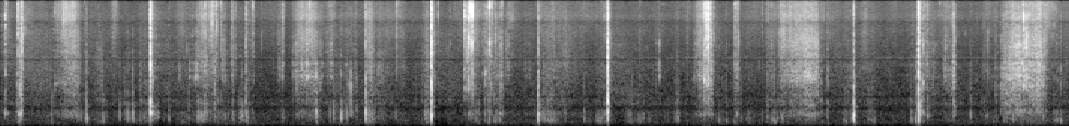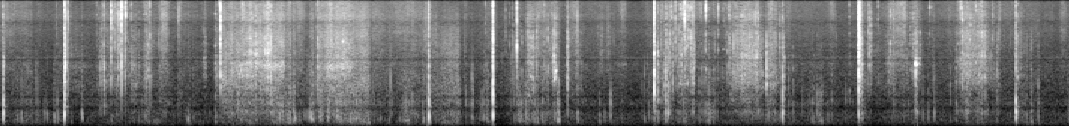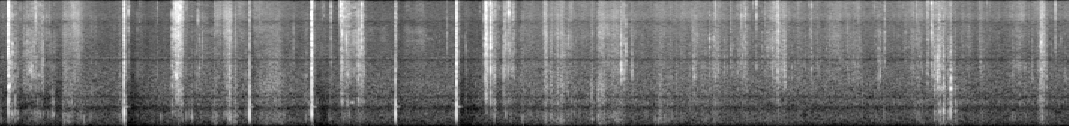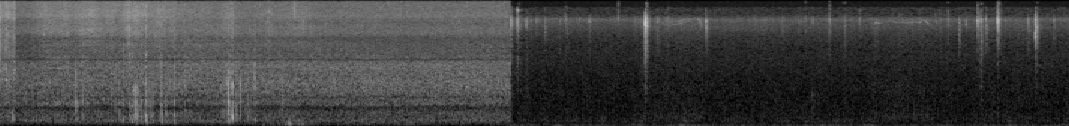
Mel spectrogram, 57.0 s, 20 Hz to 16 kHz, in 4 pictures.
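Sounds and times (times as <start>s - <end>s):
crunching and rustling: 0.0s - 43.0s, 43.7s - 46.3s.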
